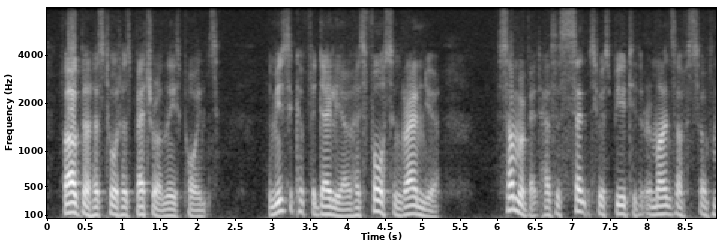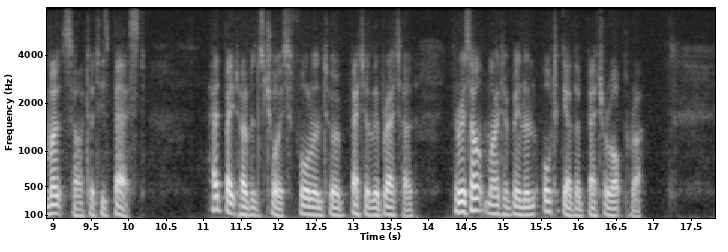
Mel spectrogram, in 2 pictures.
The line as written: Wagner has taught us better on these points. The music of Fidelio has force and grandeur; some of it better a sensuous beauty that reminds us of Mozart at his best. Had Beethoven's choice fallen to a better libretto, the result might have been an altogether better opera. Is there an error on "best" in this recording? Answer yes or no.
no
